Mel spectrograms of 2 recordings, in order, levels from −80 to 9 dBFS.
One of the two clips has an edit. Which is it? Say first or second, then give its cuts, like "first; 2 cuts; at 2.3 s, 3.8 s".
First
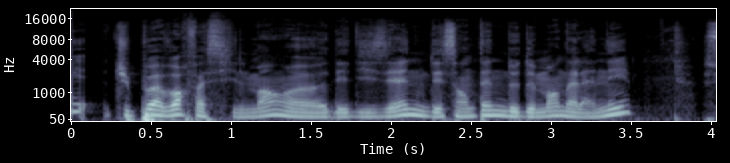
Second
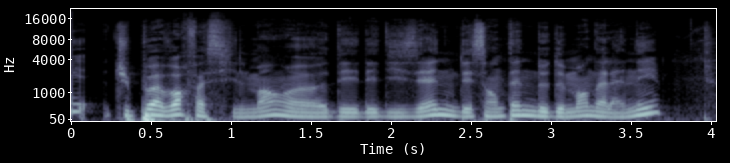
first; 1 cut; at 1.6 s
